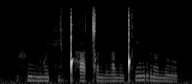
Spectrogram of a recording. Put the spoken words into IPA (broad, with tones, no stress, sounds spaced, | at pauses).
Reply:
f ĩ˨ m ɡ ũ˨ fʲ u˦ ǃʰ a˨˦ ǀ ə˨ n v ã˨ n ǃʼ ĩ˦ r ũ˨ n u˨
